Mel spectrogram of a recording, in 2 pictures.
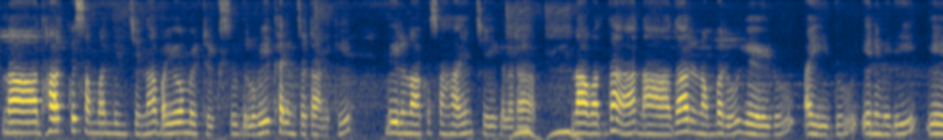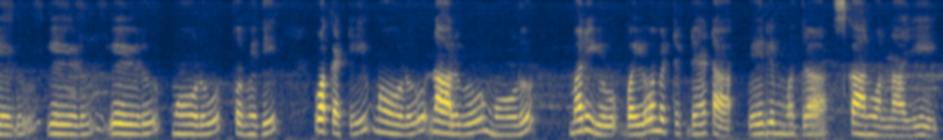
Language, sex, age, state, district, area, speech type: Telugu, female, 60+, Andhra Pradesh, Krishna, rural, read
